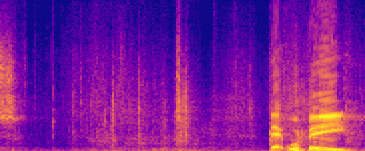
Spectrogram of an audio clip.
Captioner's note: audience tittering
